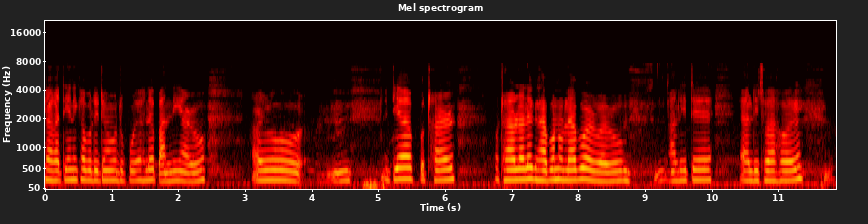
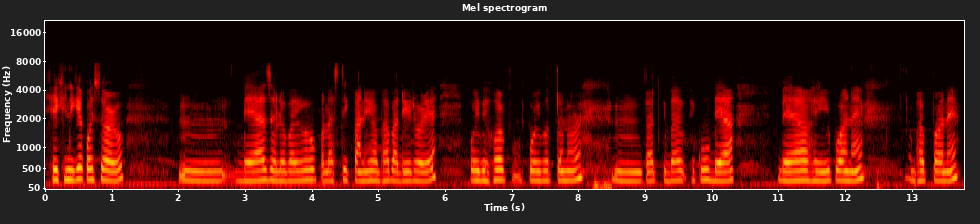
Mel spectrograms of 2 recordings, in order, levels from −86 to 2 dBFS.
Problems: none marked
